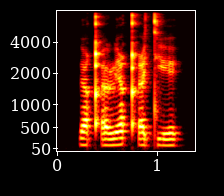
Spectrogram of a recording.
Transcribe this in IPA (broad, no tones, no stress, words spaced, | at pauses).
ɨqʼɨɭi qʼitʲe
